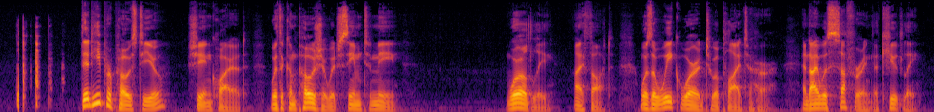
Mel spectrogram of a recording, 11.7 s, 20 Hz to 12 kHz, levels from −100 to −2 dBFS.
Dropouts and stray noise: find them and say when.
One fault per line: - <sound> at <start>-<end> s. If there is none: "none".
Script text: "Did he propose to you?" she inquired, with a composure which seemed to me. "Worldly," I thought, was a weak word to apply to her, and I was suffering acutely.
- laugh at 0.2-0.8 s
